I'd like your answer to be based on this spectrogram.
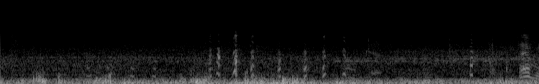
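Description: A flock of chickens clucks and squawks continuously during the merging of two flocks near a coop, with overlapping close calls over a steady rustling backdrop.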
